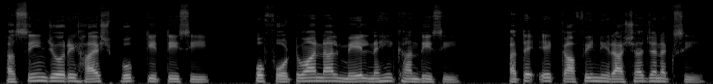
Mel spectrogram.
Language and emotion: Punjabi, sad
